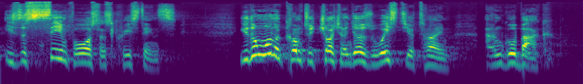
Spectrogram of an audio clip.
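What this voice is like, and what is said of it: Noticeable accent. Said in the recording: “I've got a beautiful accent”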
